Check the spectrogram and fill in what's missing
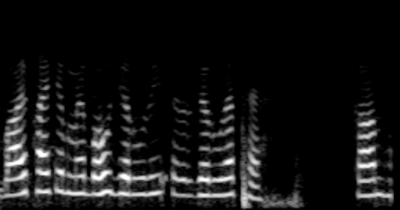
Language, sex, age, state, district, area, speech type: Urdu, female, 60+, Bihar, Gaya, urban, conversation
